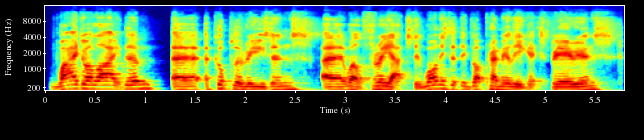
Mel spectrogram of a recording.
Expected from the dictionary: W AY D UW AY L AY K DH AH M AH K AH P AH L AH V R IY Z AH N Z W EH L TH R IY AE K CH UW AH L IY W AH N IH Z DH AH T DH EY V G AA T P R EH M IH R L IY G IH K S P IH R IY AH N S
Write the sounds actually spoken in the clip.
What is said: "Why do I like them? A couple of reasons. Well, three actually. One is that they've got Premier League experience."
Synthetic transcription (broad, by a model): W AY D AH AY L AY K DH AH M AH K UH P L AH V R IY Z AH N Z W EH L TH R IY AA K CH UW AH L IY W AH N IH Z DH AH T DH EY V G AA T P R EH M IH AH L IY G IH K S P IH R IY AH N S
